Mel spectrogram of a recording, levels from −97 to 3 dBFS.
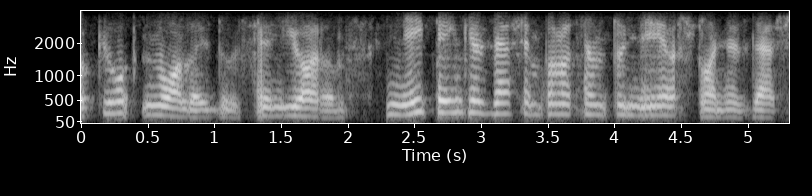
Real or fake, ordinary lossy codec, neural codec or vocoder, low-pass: fake; Opus, 24 kbps; vocoder, 22.05 kHz, 80 mel bands, HiFi-GAN; 3.6 kHz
